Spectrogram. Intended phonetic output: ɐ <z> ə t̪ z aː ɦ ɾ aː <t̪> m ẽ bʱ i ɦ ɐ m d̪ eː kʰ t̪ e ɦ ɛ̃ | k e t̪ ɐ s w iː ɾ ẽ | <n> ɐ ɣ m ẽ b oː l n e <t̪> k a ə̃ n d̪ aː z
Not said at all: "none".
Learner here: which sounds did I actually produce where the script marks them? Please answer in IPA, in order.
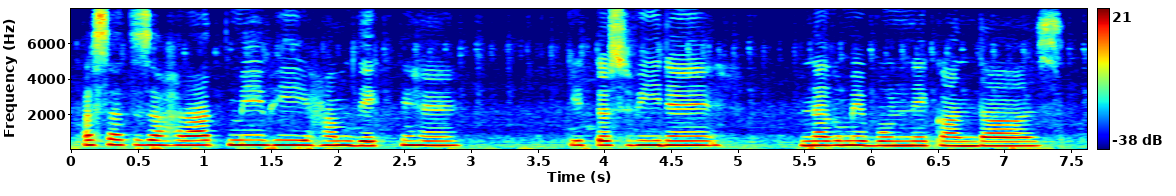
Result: s, t̪, n, none

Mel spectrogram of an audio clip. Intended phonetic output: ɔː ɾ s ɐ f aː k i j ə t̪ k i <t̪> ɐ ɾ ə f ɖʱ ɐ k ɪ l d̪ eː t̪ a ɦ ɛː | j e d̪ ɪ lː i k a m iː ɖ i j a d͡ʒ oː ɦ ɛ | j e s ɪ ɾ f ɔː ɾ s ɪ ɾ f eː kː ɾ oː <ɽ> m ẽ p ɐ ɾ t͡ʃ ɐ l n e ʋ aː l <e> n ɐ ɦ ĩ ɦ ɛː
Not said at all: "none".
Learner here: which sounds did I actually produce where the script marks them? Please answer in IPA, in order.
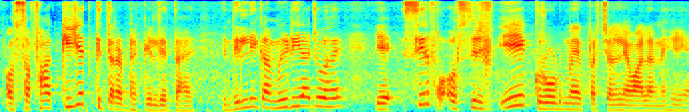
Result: t̪, ɽ, a

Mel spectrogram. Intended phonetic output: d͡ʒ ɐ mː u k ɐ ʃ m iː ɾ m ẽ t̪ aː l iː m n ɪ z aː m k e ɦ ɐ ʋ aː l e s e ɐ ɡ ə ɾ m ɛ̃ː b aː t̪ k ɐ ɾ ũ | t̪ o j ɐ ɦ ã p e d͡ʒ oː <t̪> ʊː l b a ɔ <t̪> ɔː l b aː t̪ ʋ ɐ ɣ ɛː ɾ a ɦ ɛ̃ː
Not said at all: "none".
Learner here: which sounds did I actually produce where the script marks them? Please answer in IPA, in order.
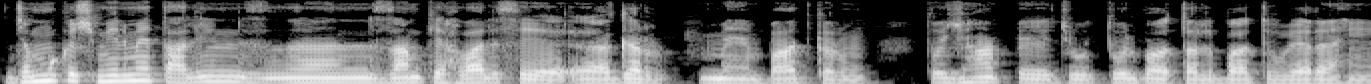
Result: t̪, t̪

